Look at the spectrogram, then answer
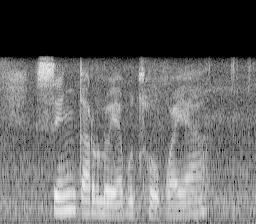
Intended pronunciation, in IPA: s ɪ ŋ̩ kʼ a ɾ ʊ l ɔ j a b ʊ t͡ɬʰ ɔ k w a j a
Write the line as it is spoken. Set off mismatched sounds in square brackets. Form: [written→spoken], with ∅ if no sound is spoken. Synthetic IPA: s ɪ ŋ̩ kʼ a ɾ ʊ l ɔ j a b ʊ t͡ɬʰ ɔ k w a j a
